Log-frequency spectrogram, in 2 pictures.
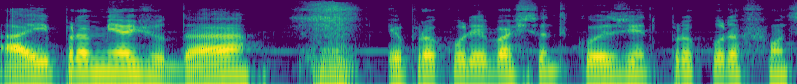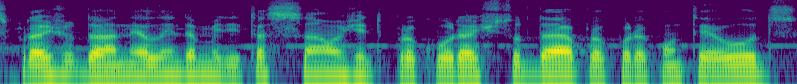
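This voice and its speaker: Music plays behind a man speaking at a fairly quick pace in a Pernambuco accent. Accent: Pernambuco (northeastern Brazilian). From Brazil, Pernambuco. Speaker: spiritual YouTuber. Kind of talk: casual spiritual talk to camera. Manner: conversational, with hesitations.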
